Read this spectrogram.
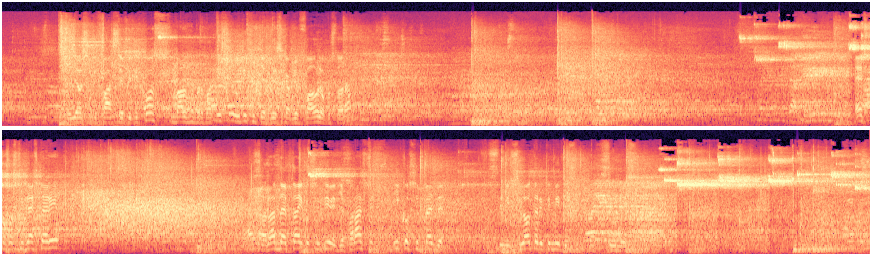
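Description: Men shout and call out across a large echoing gym.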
